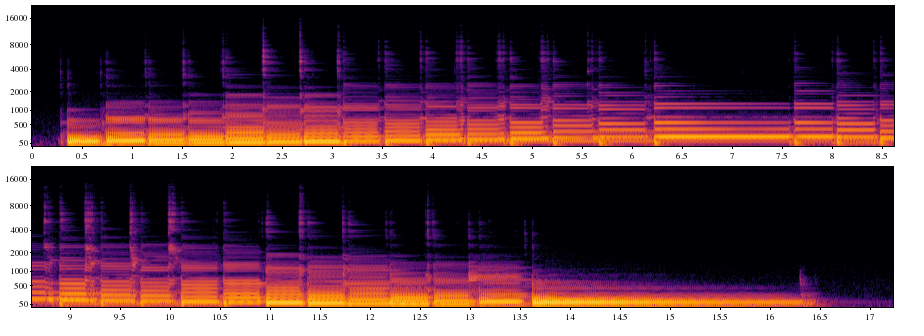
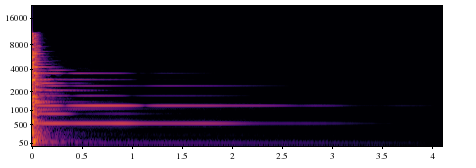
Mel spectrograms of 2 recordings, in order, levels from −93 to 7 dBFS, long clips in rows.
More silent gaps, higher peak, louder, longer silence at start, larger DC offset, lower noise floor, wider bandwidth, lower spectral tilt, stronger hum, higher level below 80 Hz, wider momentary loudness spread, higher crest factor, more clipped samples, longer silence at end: neither; about the same, -2 dBFS vs -2 dBFS; first, -16 LUFS vs -29 LUFS; first, 0.35 s vs 0 s; neither; second, -64 dBFS vs -88 dBFS; second, 5.6 kHz vs 10 kHz; first, -11 dB/octave vs -1 dB/octave; neither; first, -20 dBFS vs -58 dBFS; second, 9 LU vs 19 LU; second, 14 dB vs 30 dB; neither; second, 0.8 s vs 3.05 s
